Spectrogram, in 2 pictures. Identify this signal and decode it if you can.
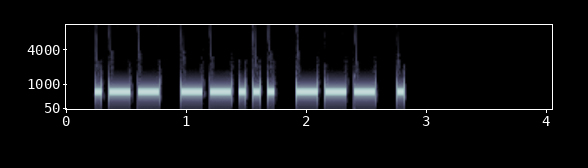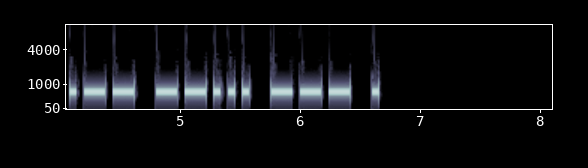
Morse code, heard as a keyed tone, about 20 wpm, 700 Hz. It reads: W7OE W7OE
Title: USA Call Signs - 4 Characters - Repeated 3x - 20wpm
